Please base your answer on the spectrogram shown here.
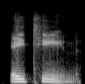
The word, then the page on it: eighteen: American English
